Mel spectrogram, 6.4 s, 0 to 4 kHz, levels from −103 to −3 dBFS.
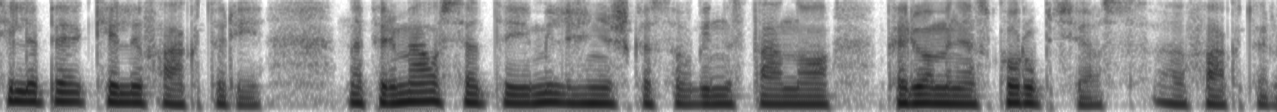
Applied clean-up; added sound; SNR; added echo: none; none; none; none.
